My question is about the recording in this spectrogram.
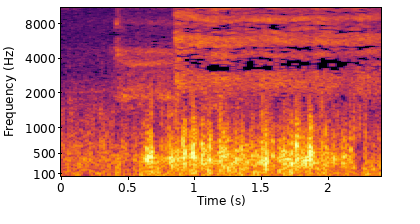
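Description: Aerosol spray-paint can spraying: a steady hiss that switches on just under a second in, with wind buffeting the microphone.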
